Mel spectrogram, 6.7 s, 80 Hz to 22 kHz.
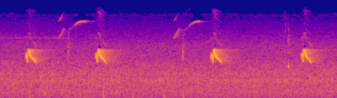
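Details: Gray-breasted Wood-Wren in pine-forest undergrowth in Cusuco National Park, Cortés, Honduras, on 4 April 2019, agitated and curious after playback: sharp downslurred notes every 1.5–2 seconds with thin, high rising whistles between them.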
